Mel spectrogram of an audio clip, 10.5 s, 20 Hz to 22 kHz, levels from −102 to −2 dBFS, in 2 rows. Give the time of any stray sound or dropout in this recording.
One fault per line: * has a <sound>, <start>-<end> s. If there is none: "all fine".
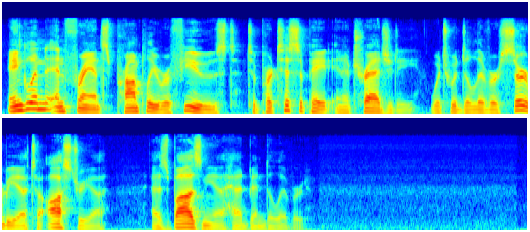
all fine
